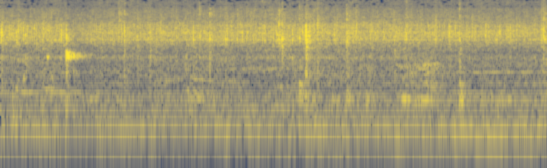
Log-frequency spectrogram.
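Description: Chopped rotisserie chicken frying in a nonstick pan: a steady sizzle, with a few light clicks scattered through it.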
